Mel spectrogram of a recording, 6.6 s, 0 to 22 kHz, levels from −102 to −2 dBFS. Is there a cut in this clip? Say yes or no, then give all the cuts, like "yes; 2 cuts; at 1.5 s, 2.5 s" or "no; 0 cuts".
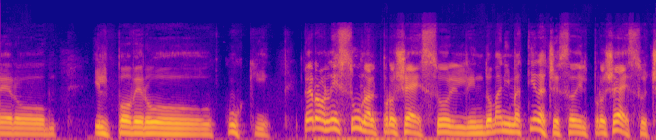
no; 0 cuts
